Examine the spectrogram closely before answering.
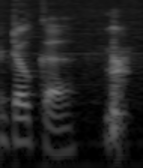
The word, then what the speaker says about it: Doke: Am I pronouncing it right? Is it Doke or Doka? Or Yeah. Doke? Doke. It's dope. Doke.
